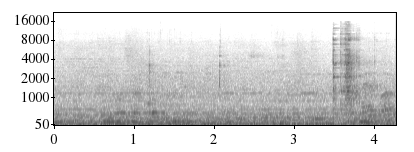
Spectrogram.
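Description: Table knife cutting a small pastry on a ceramic plate: light clinks and scrapes of metal cutlery against the plate.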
